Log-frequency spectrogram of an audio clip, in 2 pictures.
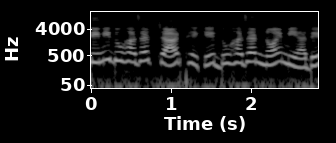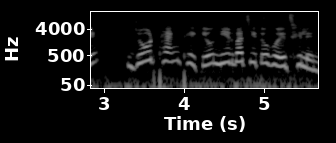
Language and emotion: Bengali, neutral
